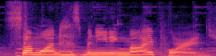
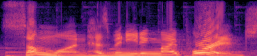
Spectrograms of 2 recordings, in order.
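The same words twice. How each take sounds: First: It is said in a middle-sized voice. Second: It is said in a great big voice.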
